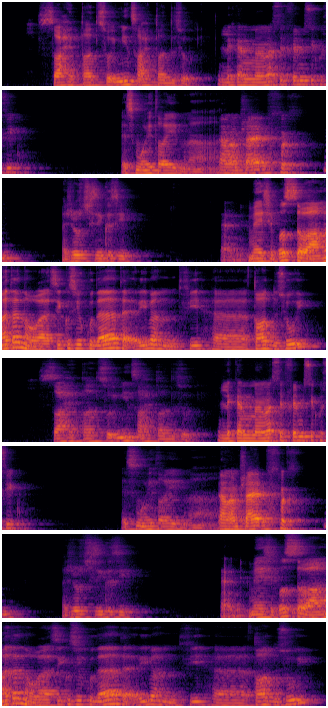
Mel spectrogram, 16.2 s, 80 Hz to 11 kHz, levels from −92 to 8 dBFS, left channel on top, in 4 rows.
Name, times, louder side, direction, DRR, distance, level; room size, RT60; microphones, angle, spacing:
voice 1, 0.5-2.4 5.5-6.9 8.1-8.2 8.9-9.7 11.2-16.0, left 3 dB, 45° left, 6 dB, 0.4 m, -29 dB
voice 2, 2.7-4.3 6.8-7.7 10.8-11.2, right 4 dB, 50° right, 7 dB, 0.4 m, -29 dB
4.6 x 4.1 x 2.3 m, 0.70 s
head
